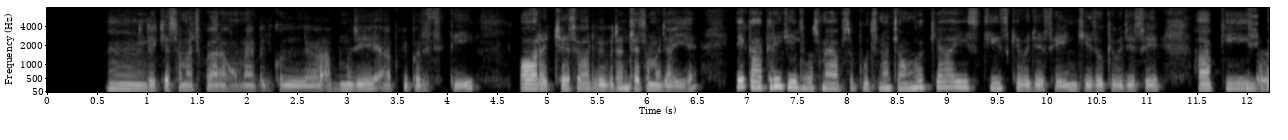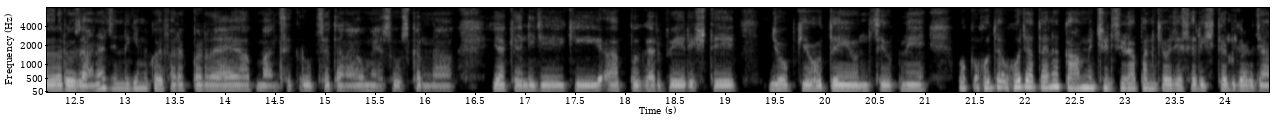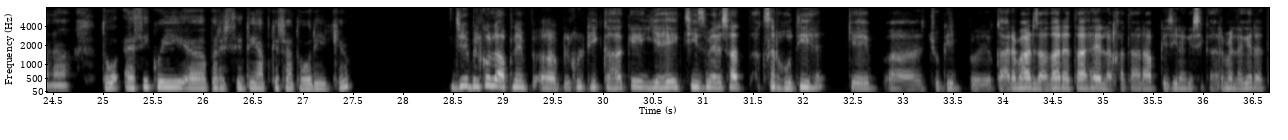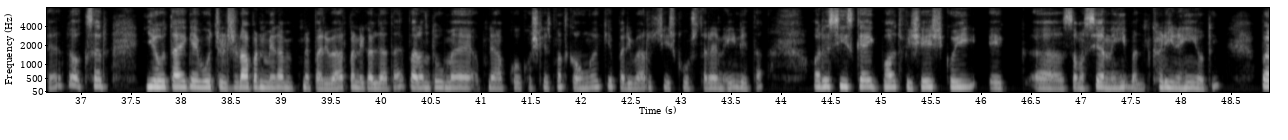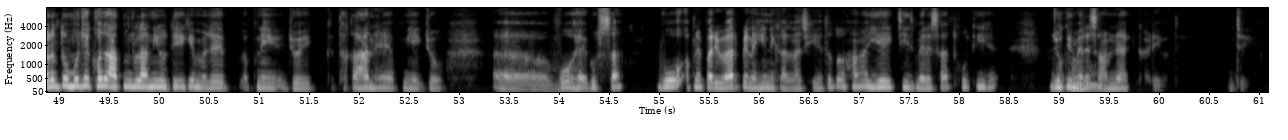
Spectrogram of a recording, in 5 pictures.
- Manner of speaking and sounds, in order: other background noise
- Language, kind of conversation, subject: Hindi, advice, क्या अत्यधिक महत्वाकांक्षा और व्यवहारिकता के बीच संतुलन बनाकर मैं अपने लक्ष्यों को बेहतर ढंग से हासिल कर सकता/सकती हूँ?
